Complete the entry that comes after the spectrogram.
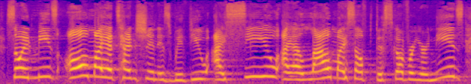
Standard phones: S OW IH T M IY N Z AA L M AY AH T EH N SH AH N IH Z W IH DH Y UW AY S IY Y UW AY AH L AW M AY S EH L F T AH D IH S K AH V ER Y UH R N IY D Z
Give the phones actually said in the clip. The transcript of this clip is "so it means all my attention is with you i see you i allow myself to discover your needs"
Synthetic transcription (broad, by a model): S OW IH T M IY N Z AA L M AY AH T EH N SH AH N IH Z W IH DH Y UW AY S IY Y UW AY AH L AW M AY S EH L F T AH D IH S K AH V ER Y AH R N IY D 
